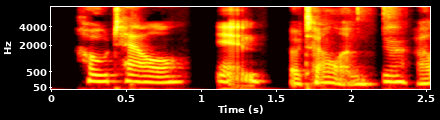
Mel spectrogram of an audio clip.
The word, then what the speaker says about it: Houghtalin: It's just Hotel in.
